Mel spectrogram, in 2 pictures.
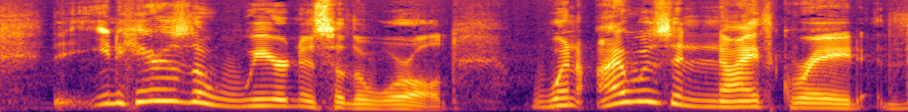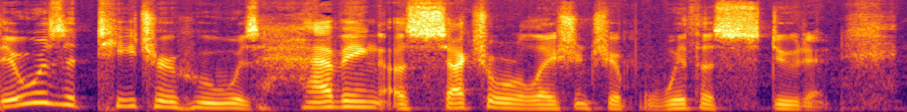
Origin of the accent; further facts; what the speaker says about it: Los Angeles, California, United States; Near where I grew up in the Palisades on Sunset, one friend of mine died there, you know.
